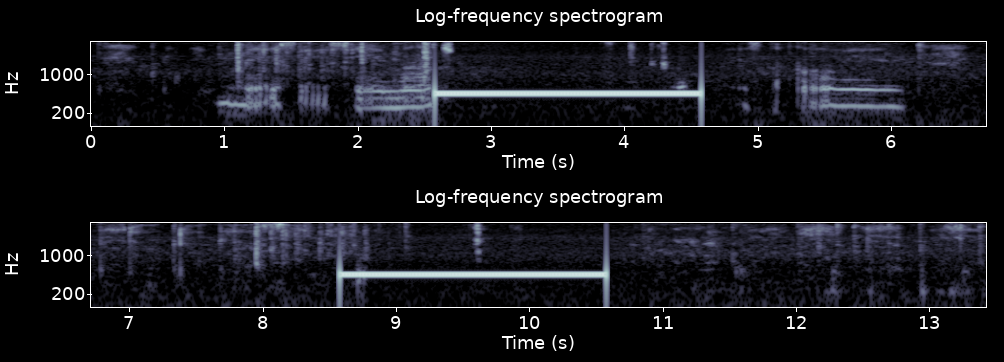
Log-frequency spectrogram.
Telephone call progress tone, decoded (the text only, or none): ringback tone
